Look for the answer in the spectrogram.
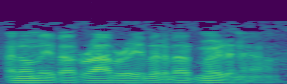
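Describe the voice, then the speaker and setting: A man's voice: a bass voice, little pitch movement, racing, creaky. A man playing a stern, world-weary insurance investigator with an American accent and clipped, pointed delivery, in a 1950s radio detective drama. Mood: hurt, accusing. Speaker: lead actor and narrator. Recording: muffled, hissy vintage radio recording.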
